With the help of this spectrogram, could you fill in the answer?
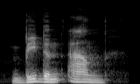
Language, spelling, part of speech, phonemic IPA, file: Dutch, bieden aan, verb, /ˈbidə(n) ˈan/, Nl-bieden aan.ogg
- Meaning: inflection of aanbieden: 1. plural present indicative 2. plural present subjunctive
